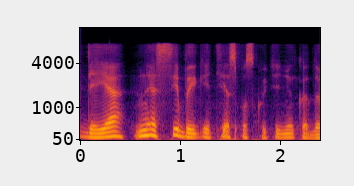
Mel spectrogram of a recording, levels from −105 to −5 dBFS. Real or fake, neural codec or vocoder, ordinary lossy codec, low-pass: fake; codec, 16 kHz, about 1 kbps, DyCAST, with the encoder's durations; AAC, 64 kbps; 7.2 kHz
